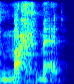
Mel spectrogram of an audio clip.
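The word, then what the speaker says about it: מחמד: arabic and syriac pronunciations the real way you would pronounce this word is mahmed uh you would not add an additional syllable in there uh because there's not there's no original letter in there that would be between the and the second mem to get you there it's like our english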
